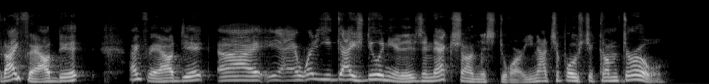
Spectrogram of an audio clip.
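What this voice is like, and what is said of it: Cartoon character voice impression. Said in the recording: “It's me, Peter Griffin.”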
